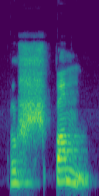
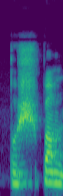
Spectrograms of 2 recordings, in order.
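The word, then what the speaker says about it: पुष्पम्: So here it is the Murdhanya Sha. Pushpam, Pushpam, that is how it is to be pronounced.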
